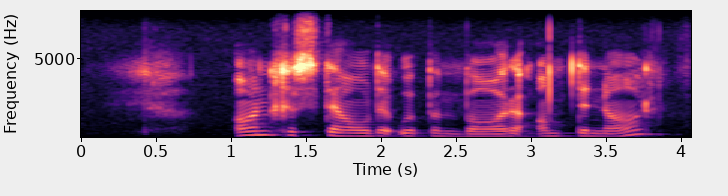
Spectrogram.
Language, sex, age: Afrikaans, female, 21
